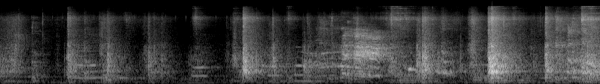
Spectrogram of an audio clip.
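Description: Tug of war with a puppy through a wire dog crate: irregular knocks and rattles of the crate bars as the toy is pulled back and forth, mixed with the puppy's own noises and faint snatches of a child's voice.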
